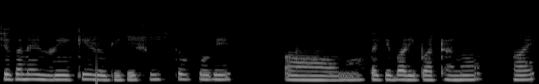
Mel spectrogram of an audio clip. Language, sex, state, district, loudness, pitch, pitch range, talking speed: Bengali, female, West Bengal, Kolkata, -35 LUFS, 215 Hz, 210-230 Hz, 110 wpm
